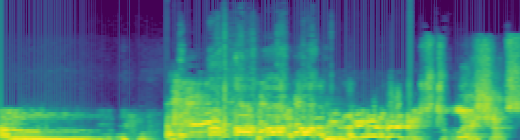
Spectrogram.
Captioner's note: laughing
